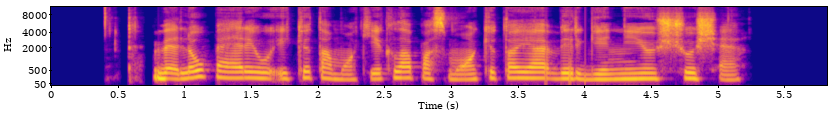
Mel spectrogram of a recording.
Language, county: Lithuanian, Šiauliai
